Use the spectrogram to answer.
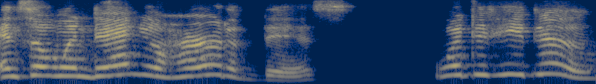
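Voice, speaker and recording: A woman with a high pitch speaks at a fairly slow pace. Her tone is animated, with ordinary pitch variation. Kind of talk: bible teaching talk.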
